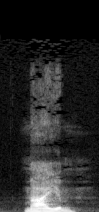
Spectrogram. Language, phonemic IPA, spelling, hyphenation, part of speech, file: Dutch, /ˈmaː.jəm/, majem, ma‧jem, noun, Nl-majem.ogg
- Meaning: 1. water 2. city canal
